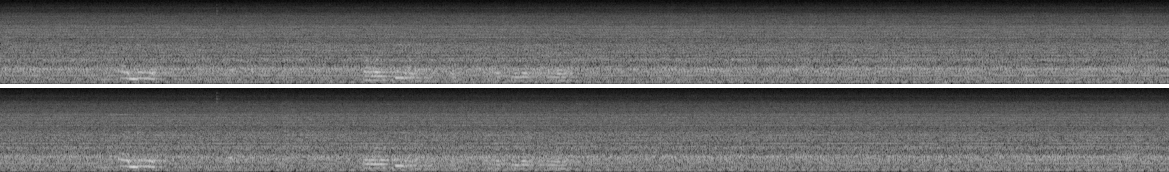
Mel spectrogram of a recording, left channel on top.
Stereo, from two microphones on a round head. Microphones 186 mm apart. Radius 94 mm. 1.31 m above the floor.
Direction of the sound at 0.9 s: 5° right (ahead or behind).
